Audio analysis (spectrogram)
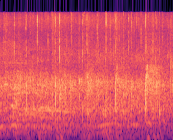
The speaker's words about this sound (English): And the people who are applauding the most are the women.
